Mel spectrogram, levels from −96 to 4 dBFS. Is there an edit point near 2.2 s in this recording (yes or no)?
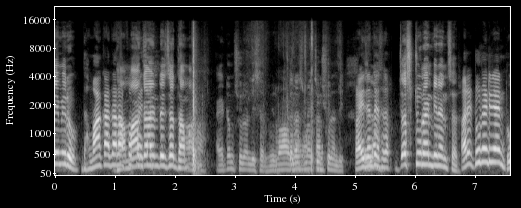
yes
